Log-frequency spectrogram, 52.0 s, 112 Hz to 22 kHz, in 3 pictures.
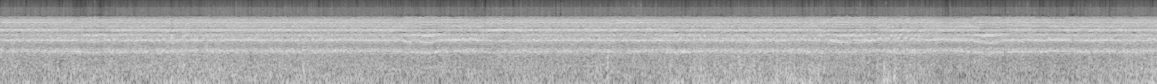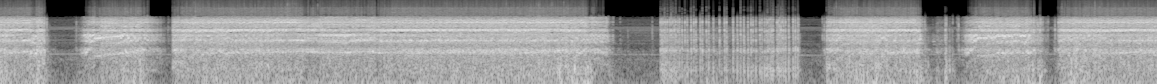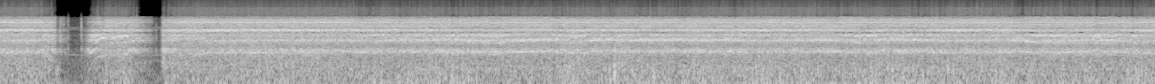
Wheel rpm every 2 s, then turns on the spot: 230, 230, 230, 220, 230, 230, 230, 230, 220, 110, 160, 220, 210, 60, 30, 130, 130, 180, 100, 200, 220, 220, 230, 220, 220, 210.
26-28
